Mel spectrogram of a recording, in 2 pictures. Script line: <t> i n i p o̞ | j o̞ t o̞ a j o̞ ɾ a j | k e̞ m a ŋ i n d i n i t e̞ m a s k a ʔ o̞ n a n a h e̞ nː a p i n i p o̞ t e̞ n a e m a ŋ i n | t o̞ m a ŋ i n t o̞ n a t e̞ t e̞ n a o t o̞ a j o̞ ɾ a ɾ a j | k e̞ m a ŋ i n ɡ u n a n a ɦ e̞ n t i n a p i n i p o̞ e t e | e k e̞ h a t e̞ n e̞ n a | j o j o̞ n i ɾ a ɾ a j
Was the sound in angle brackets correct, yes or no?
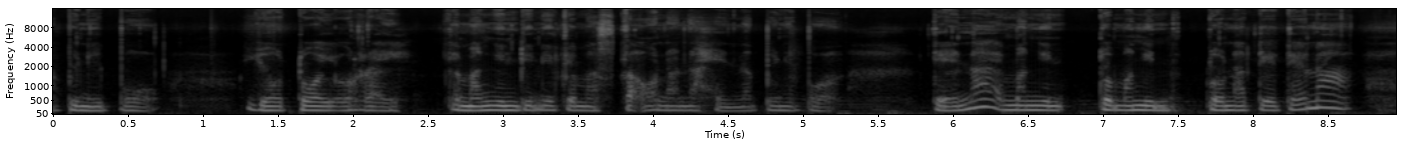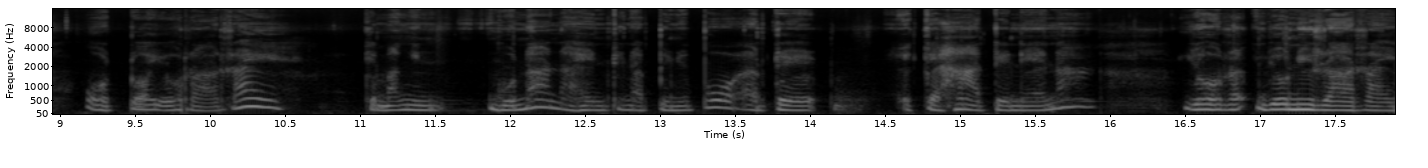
no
